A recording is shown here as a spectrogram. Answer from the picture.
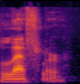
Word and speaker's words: Loeffler: The administrator's last name is pronounced Leler.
